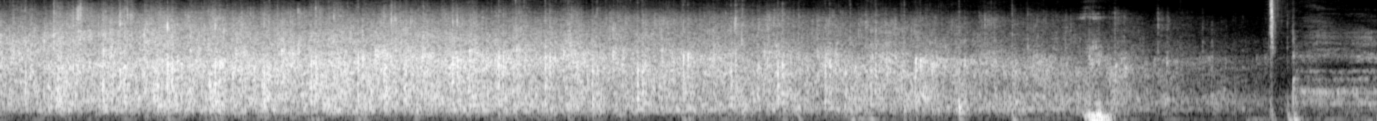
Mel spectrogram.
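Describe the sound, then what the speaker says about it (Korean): Sustained applause from a church congregation during a Sunday service, a dense steady patter of clapping that slowly thins and fades toward the end, with a couple of isolated claps or knocks near the close. "우리 감사와 격려의 박수 한번 드리겠습니다"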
